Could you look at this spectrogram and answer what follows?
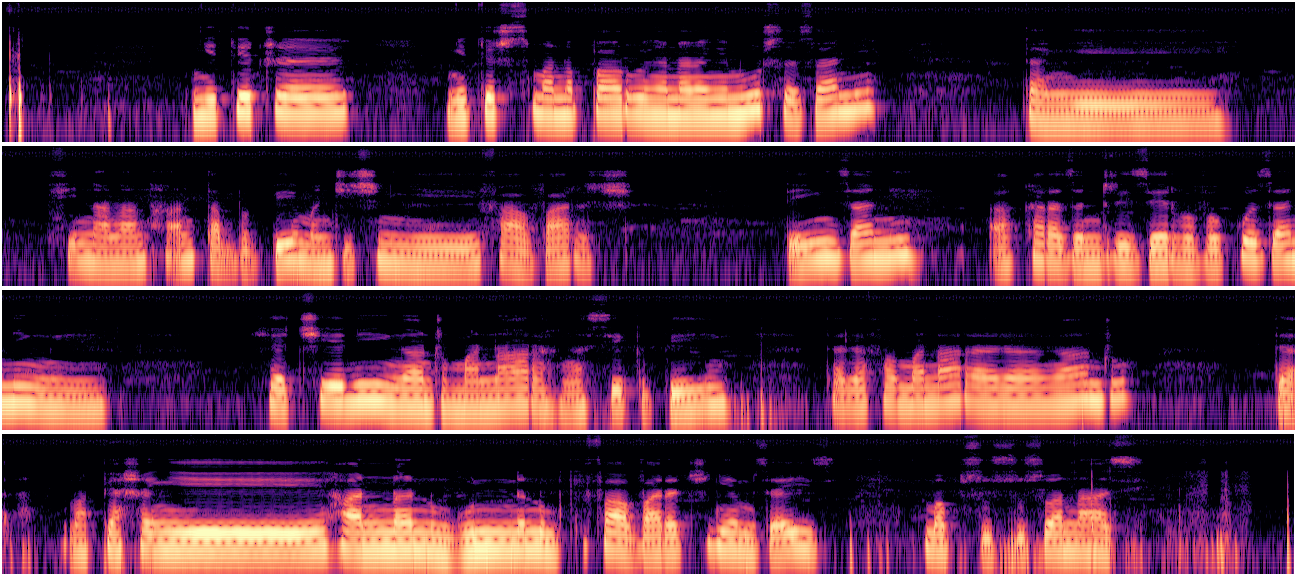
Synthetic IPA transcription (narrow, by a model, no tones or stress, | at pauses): ŋet̪eʈ͡ʂə | ŋet̪eʈ͡ʂə̥simanapaɾueŋananaŋinuɾsazani | d̪̥aŋe | finananiha̰nit̪ababemaɳɖ͡ʐiʈ͡ʂiniŋefaːvaɾaʈ͡ʂə̥ | d̪̥eiɲizaniakaɾazanirezervavakuəzaniŋi | hiaʈ͡ʂeniŋaɳɖ͡ʐumanaɾəŋasekibeiɲit̪alafəmanaɾəŋaɳɖ͡ʐu | d̪̥amapjaʃaŋeɦanunəniŋɡuninanumbiukifaːvaɾaʈ͡ʂiɲamizajizi̥imapi̥z̥ususuanazi̥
